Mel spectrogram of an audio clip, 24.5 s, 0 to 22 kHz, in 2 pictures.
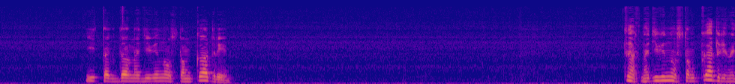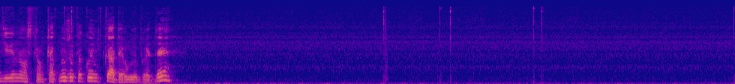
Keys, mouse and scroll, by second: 13.4 click, 14.0-18.9 drag, 19.7 click, 21.4 click.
